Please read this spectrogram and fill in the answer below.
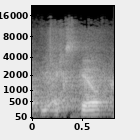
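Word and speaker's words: Uexküll: píše se to hrozně to jméno, ale vyslovuje se to Uexkill,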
